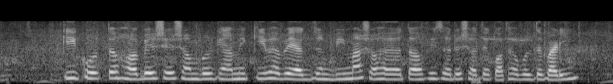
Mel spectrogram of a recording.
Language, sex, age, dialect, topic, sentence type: Bengali, female, 18-24, Rajbangshi, banking, question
